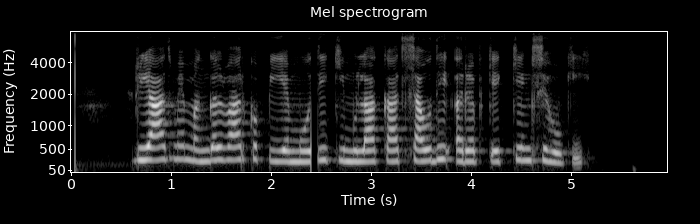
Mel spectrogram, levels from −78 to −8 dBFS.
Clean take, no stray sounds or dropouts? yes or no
no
